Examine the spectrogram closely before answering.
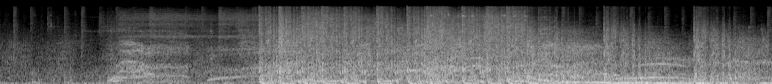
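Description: Monsters growl and moan.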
